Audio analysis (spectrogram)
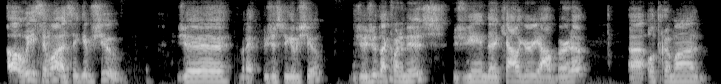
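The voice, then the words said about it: French with an Albertan accent. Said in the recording (French): “ce bel accent euh, albertain-là”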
